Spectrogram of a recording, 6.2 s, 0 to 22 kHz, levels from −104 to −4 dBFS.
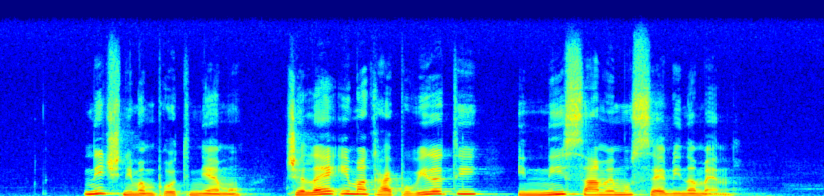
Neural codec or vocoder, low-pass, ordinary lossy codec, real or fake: none; 19.8 kHz; none; real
